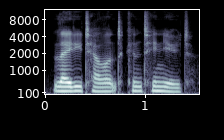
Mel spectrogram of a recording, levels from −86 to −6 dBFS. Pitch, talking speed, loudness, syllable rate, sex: 170 Hz, 115 wpm, -18 LUFS, 5.2 syllables/s, female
